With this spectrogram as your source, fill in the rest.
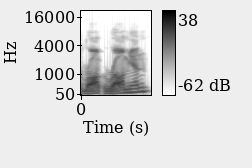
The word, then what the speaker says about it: RAWMYUN: You got to help me with the pronunciation here. It's is it RAWMYUN? Yeah, you got it. Thanks for having me. So I am the founder and CEO of RAWMYUN.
